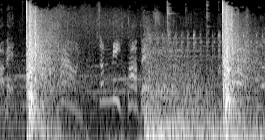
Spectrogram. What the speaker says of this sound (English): Sawed-off shotgun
